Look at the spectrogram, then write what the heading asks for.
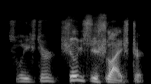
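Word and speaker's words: Schlichter: his name again well i didn't mispronounce it that's actually how you say it sleester uh big george says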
